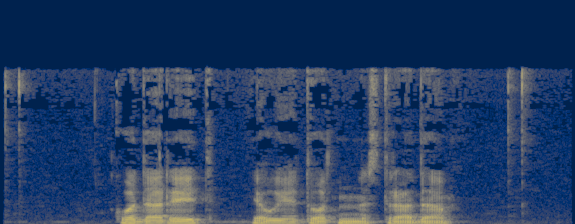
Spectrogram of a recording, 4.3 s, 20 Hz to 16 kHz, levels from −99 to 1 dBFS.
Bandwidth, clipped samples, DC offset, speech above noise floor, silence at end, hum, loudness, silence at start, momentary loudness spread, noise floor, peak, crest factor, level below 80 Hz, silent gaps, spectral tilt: 11.5 kHz; under 0.1%; under 0.1%; 37 dB; 0.35 s; none; -26 LUFS; 0.05 s; 16 LU; -62 dBFS; -8 dBFS; 20 dB; -58 dBFS; none; -5.5 dB/octave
